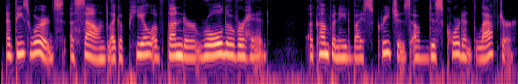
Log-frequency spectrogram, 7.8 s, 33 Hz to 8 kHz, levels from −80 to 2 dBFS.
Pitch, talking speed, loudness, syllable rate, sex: 205 Hz, 145 wpm, -17 LUFS, 4.3 syllables/s, female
